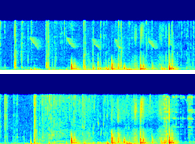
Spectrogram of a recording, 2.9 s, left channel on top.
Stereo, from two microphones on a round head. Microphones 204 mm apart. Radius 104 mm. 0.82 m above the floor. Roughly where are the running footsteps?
Right.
